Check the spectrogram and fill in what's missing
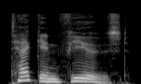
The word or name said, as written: tech-infused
